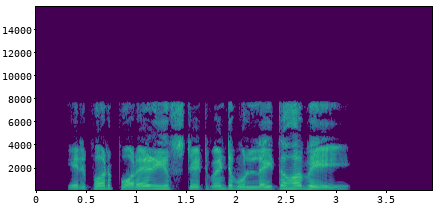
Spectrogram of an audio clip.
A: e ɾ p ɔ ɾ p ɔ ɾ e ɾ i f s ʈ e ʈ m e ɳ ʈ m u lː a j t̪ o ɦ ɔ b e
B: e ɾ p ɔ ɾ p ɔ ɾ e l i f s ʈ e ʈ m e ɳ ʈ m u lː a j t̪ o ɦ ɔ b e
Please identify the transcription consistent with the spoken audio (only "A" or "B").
A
